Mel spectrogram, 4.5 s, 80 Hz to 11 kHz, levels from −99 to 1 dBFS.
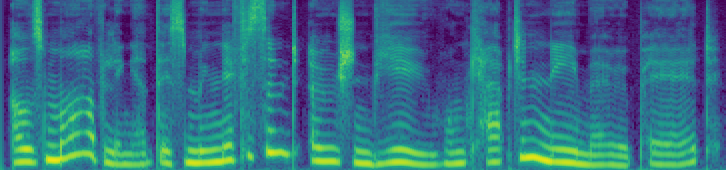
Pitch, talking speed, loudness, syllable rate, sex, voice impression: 245 Hz, 160 wpm, -14 LUFS, 5.1 syllables/s, female, very feminine, very young, very thin, very relaxed, slightly weak, bright, very soft, clear, fluent, slightly raspy, very cute, intellectual, very refreshing, sincere, calm, very friendly, very reassuring, very unique, very elegant, slightly wild, very sweet, lively, very kind, slightly intense, slightly sharp, very light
